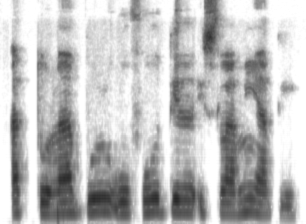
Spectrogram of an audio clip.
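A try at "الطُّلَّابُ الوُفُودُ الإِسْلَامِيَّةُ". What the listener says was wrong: Nggak pakai alif lam. Tulabul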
